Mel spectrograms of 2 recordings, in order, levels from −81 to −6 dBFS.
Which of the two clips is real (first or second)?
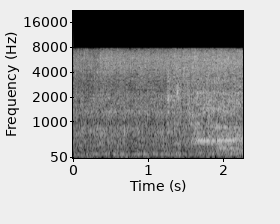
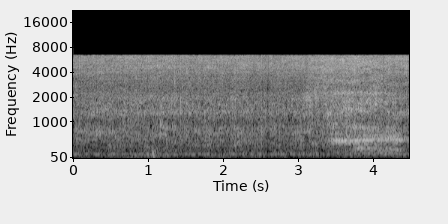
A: first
